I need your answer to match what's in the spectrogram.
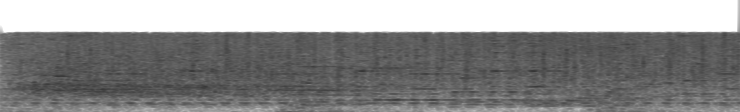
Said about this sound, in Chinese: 让我们掌声有请本期开讲嘉宾，敦煌研究院名誉院长樊锦诗，有请。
